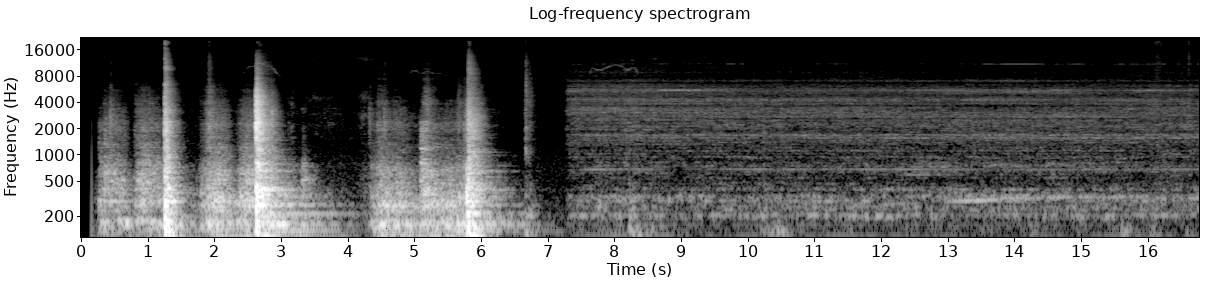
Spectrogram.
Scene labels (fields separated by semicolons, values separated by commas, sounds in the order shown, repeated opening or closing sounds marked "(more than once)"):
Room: living room; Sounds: wardrobe or drawer (more than once), vacuum cleaner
